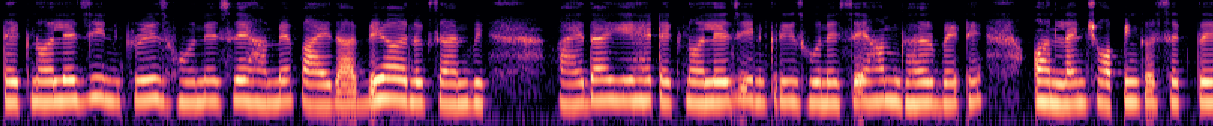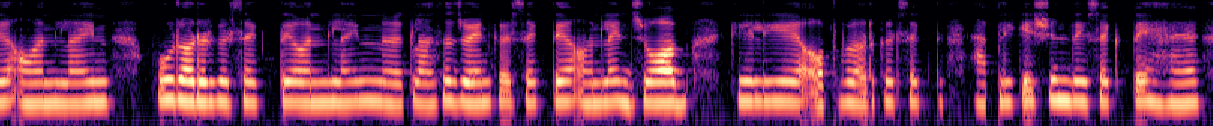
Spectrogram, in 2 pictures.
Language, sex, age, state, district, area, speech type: Urdu, female, 18-30, Telangana, Hyderabad, urban, spontaneous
